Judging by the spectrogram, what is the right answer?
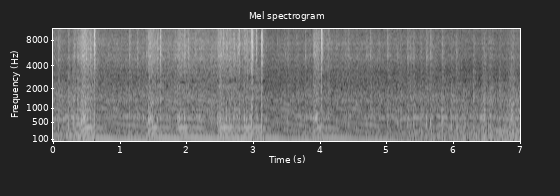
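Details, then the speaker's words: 1998 Yamaha WaveRunner GP1200 two-stroke, freshly started after engine installation and no-power/no-start/no-display fix: revs surge up and down roughly and stumble at high rpm, won't hold top end cleanly; carb adjustment suspected, not confirmed. "Sounds like some carb adjustment is in order, as always with these carburetors."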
